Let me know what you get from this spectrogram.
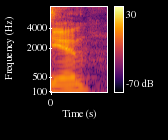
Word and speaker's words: Etienne: What is it? Eifert? I can't pronounce his name. I always pronounce Etienne. – Etienne. That's what his name is.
